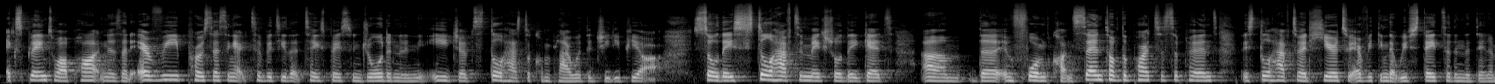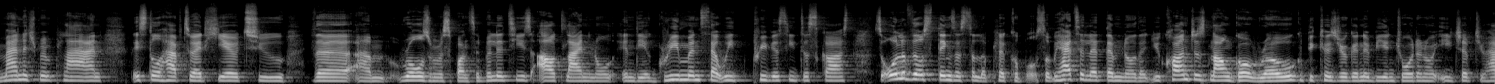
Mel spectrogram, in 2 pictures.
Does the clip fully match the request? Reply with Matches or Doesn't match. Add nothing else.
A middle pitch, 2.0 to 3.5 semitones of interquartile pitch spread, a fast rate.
Matches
